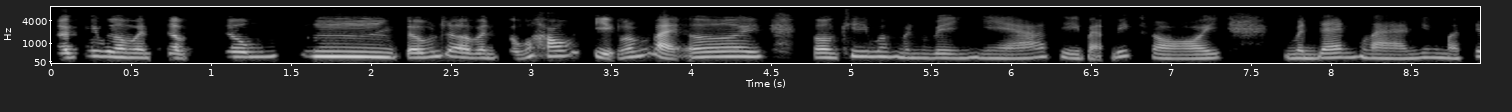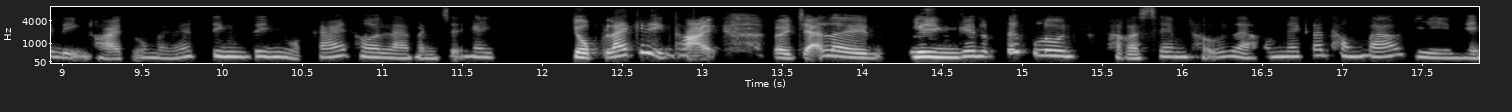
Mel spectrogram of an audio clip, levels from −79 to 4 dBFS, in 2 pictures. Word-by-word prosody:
Rồi 195 0 +2
khi 265 - -4
mà 225 -3 +3
mình 200 -1 -1
tập 190 -1 +1 0.3
trung 230 +1 -1 0.2
ừm, 240 -3 +5
đúng 205 +4 +2
rồi, 230 -6 +1
mình 190 -1 -4
cũng - - -9
hóng 260 -1 +2
chuyện 185 -5 -2
lắm 230 +7 -3
bạn - - +3
ơi. 235 +2 +1 0.3
Còn 205 -1 +2
khi 250 0 -3
mà 240 0 -2
mình 195 -4 -7
về 185 0 -6
nhà 180 -2 -6
á 220 - -6
thì 190 -6 -8
bạn - - -7
biết 245 +5 -7
rồi, 170 0 -3 0.4
mình 175 0 -6
đang 205 +2 -2
làm 165 -1 -4
nhưng 200 0 -7
mà 170 - -6
cái 245 - -6
điện 225 +2 -5
thoại 160 0 0
của 205 - -10
mình 190 -3 -6
nó 225 - -2
"ting 235 -3 +2
ting" 230 -2 0
một 200 - -5
cái 230 +6 -1
thôi 220 -3 +1
là 180 -3 -2
mình 165 - -5
sẽ 245 - -11
ngay 225 -3 -3 0.5
chụp 205 -3 +8
lấy 255 +6 +7
cái 420 -2 +5
điện - - -3
thoại, - - +6 0.3
rồi 190 -2 +3
trả - - +7
lời 225 -7 +5 0.2
liền 225 -2 +8
ngay 255 +3 +3
lập 245 -2 -1
tức 470 - +3
luôn, 275 -3 +3 0.2
hoặc 195 - -7
là 170 - +1
xem 225 +6 -4
thử 235 -3 -7
là 225 -6 -3
hôm 230 +1 -3
nay 240 0 -1
có 290 - -4
thông 250 -1 -1
báo 245 +2 0
gì 200 -4 -4
nè. 175 - -4
220 Hz, 240 wpm, -23 LUFS, 190-240 Hz, 0.5 s, chụp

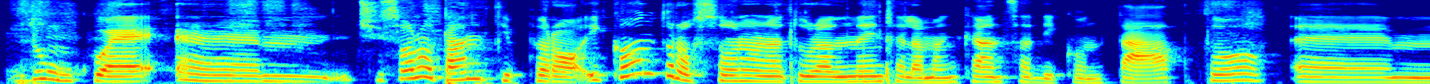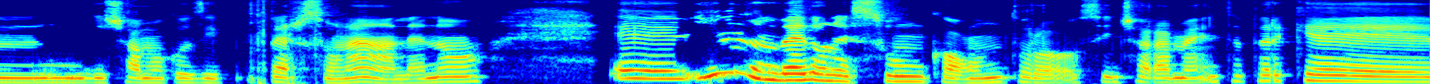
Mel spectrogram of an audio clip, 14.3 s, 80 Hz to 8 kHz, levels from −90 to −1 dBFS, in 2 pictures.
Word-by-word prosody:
Dunque, 200 -8 +3
ehm, 190 -5 -2
ci 220 - -8
sono 290 +8 +3
tanti 230 -3 +2
pro 175 -5 +2
i 205 - -1
contro 370 - +2
sono 195 -2 +1
naturalmente 180 0 +1
la 150 -2 0
mancanza 165 +2 -1
di 140 -3 -7
contatto, 150 - -2
ehm, 155 -3 -2
diciamo 145 -1 -5
così 140 -1 -8 0.2
personale, 135 -4 -2
no, 170 +3 -2 0.6
e 280 -1 +2
io 360 - +3
non 250 - +5
vedo 225 -1 +7
nessun 185 -2 0
contro 150 0 -4
sinceramente 160 +2 -5
perché 190 -4 0
175 Hz, 115 wpm, -24 LUFS, 150-205 Hz, 0.6 s, vedo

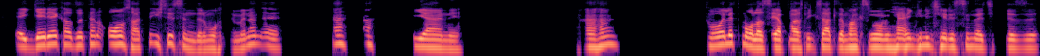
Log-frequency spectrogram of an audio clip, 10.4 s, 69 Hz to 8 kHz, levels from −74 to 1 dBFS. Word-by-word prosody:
E, 155 -2 +2
geriye 170 +6 +4
kalan 185 -2 -1
zaten 175 +3 -2
10 190 0 +5
saat 145 -5 -2
de 215 - -7
iştesindir 160 -10 -3
muhtemelen, 130 +7 -3
eee. 155 -5 -4 0.5
Heh, 200 - 0 0.2
heh. 195 -2 -5 0.4
Yani 140 -5 +1 1.2
Hı 150 - +1
hı. 165 +5 +1 1.0
Tuvalet 185 +4 +2
molası 145 -6 +4
yaparsın 140 +1 +3
2 145 - -12
saat 145 -1 +2
de - - +3
maksimum, 145 0 +2
yani, 150 +2 +2
gün 155 +3 -1
içerisinde 155 -1 -1
açıkçası. 140 0 -3
150 Hz, 150 wpm, -19 LUFS, 140-170 Hz, 1.2 s, 10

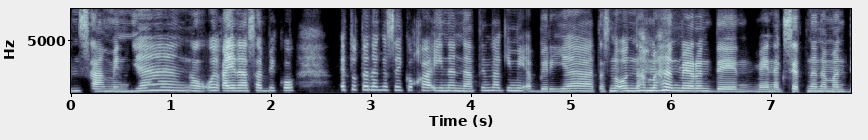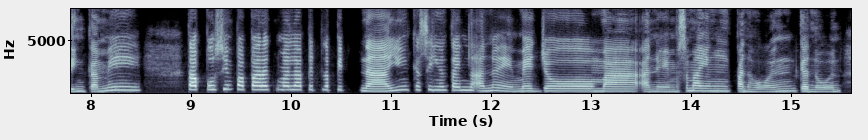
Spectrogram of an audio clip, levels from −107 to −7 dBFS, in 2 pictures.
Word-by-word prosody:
rin 235 - -10
samin 210 -2 +1
'yan, 270 +3 0
oo, 240 +1 -2
kaya 245 0 +10
nga 250 0 +6
sabi 260 0 -3
ko, 260 0 0 0.5
ito 335 +2 -3
talaga 330 -2 -1
sabi 305 +1 -1
ko, - - -4
"Kainan 255 -2 0
natin 230 +5 -3
laging 260 -1 -4
may - - -7
aberya." 220 +2 -2
Tapos 215 -1 -6
noon 235 +2 +2
naman, 260 +1 +4
meron 235 -1 +3
din. 200 -1 0
May 195 0 0
nag-set 200 +1 +2
na 210 - +1
naman 205 -1 -3
din 210 +1 -3
kami. 295 +9 -3 0.5
Tapos 360 0 +6
yung 390 - -11
paparat 355 -1 +5
malapit-lapit 345 -1 -1 0.2
na, 215 -1 +6
yun 320 +7 -4
kasi 335 -1 -3
yung 315 - -4
time 300 -1 0
na 290 - -3
ano 245 - -6
eh, 215 -4 -4
medyo, 225 +1 -2 0.5
ma 210 -1 +1
ano 200 +1 -5
eh, 200 - -6
masama 225 +5 -2
yung 225 -1 -6
panahon, 200 +1 -6
ganon. 180 -5 -5
235 Hz, 185 wpm, -23 LUFS, 210-290 Hz, 0.5 s, kaya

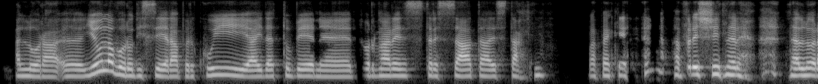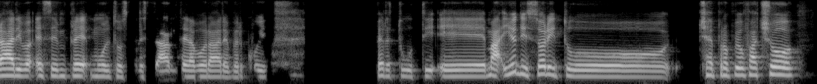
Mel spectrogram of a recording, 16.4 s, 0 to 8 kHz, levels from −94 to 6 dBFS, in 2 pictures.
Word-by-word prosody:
Allora, 180 -3 0
ehm, 185 +1 -1
io 270 +8 +5
lavoro 235 - +5
di 195 0 -7
sera 185 -1 +1
per 180 -1 -6
cui 210 0 +1
hai 180 0 +2
detto 185 +2 -3
bene, 180 -2 -1
tornare 200 +1 0
stressata 195 -1 0
e - - 0
stan 185 0 -4 0.7
ma 195 - -6
perché 200 +1 -2 0.5
a 220 - -2
prescindere 230 0 +5 0.5
dall'orario 205 -2 +5
è - - -1
sempre 190 0 -1
molto 180 -1 -6
stressante 170 +1 -5
lavorare, 175 -1 -2
per 160 +1 -11
cui 175 0 -12 1.1
per 200 -1 -4
tutti. 180 -1 -8
Ehm, 180 0 -1
ma - - +6
io 270 +7 0
di 235 -4 -2
solito 175 -7 -1 0.2
cioè 215 -1 -4
proprio 215 +1 -1
faccio: 220 0 +1
190 Hz, 135 wpm, -24 LUFS, 180-210 Hz, 1.1 s, ma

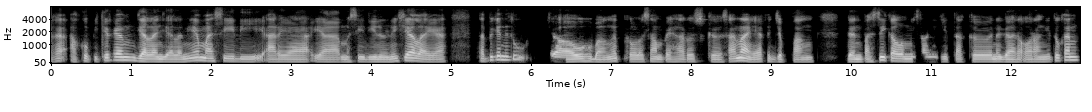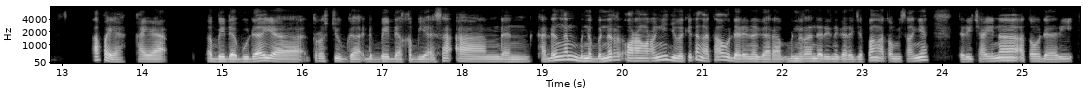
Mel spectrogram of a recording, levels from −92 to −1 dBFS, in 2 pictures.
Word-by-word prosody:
Kak, - - -2
aku - - -8
pikir 150 - -3
kan, 165 -2 +3
jalan-jalannya 115 +1 +2
masih 125 0 -2
di 110 0 -2
area, 105 0 -2
ya 105 -2 -2
masih 110 +1 -3
di 105 - -4
Indonesia 115 +8 0
lah 115 -4 +2
ya. 100 +1 -2 0.5
Tapi 120 +4 -3
kan 195 -1 +4
itu 105 - -3 0.3
jauh 110 +1 +3
banget 105 +5 -1
kalau 110 -1 -1
sampai 115 0 -2
harus 110 +1 -3 0.2
ke - - -4
sana 125 +6 +4
ya, 110 - 0
ke 115 - -8
Jepang, 100 -1 -3 0.4
dan 110 -1 +3
pasti 110 +8 0
kalau 125 -2 +3
misalnya 115 0 -6
kita 115 -1 -6
ke 110 0 0
negara 105 -2 0
orang 105 +1 -1
itu 140 - -3
kan, 170 0 +3 0.6
apa - - +2
ya, 100 - -3 0.2
kayak, 110 0 +1 0.6
e - - +4
beda 115 -1 +5
budaya, 125 +3 +5 0.4
terus 125 -1 -4
juga 110 -3 0 0.2
de 105 - -2
beda 110 +1 0
kebiasaan, 110 0 -1
dan 105 -2 0 0.3
kadang 135 +10 +2
kan 200 - +4
benar-benar 130 +4 +4 0.2
orang-orangnya 140 +7 +3
juga 125 -3 +5
kita 160 - -2
nggak 125 - 0
tahu 180 - +1
dari 115 -2 +2
negara 110 -1 0
beneran 120 +2 0
dari 115 -1 +1
negara 110 -1 0
Jepang, 145 +8 -1
atau - - -4
misalnya 125 +9 -1 0.4
dari 110 +2 0
China 135 +7 +2
atau 120 0 -1
dari, 110 +2 -1
115 Hz, 160 wpm, -23 LUFS, 110-125 Hz, 0.6 s, beda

